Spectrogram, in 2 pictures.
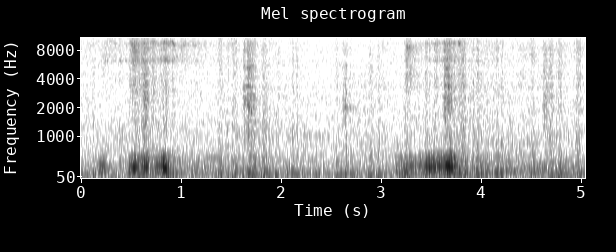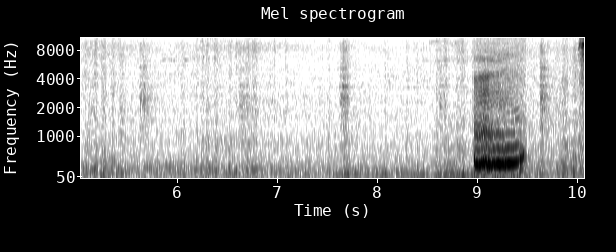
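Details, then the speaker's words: Sleeping cat snoring, with soft raspy breathing bursts about every three seconds ending in a louder snort; snoring. "Tá roncando, dengo. Está roncando, mãe."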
